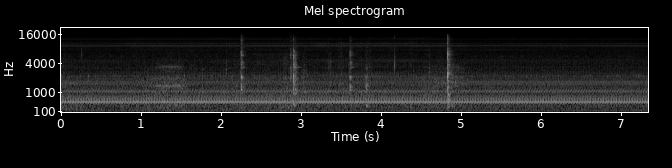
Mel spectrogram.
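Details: Realistic LAB-2200 turntable (1987) 12V DC motor, date code July 1986, just oiled with 3-in-One on the shaft and left to run in: faint, steady, even hum with a few stray clicks; running smoothly and healthy.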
